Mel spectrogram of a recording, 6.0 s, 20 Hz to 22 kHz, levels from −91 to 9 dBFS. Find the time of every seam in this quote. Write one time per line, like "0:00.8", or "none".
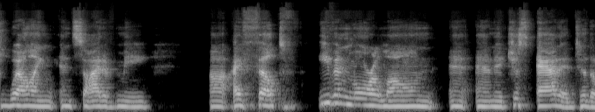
none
